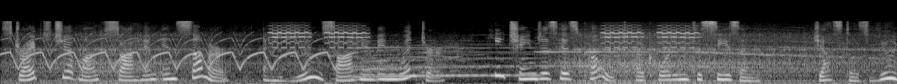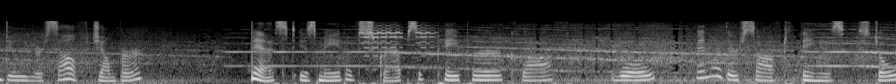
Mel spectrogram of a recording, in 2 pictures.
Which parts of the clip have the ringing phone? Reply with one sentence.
The ringing phone can be heard from 2.6 to 3.7 s, from 6.0 to 7.0 s and from 12.6 to 13.3 s.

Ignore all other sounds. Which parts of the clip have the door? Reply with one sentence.
You can't hear the door here.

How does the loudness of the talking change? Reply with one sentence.
The volume of the talking stays about the same.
